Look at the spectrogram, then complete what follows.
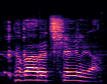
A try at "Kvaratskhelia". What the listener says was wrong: Kvaratskhelia. You're completely skipping all the L's in his name. Kvaratskhelia.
